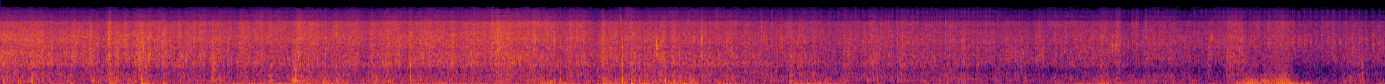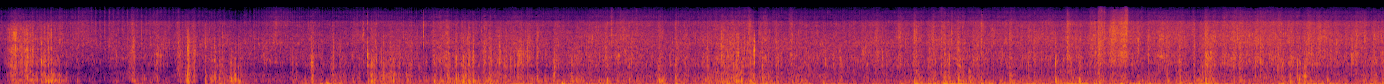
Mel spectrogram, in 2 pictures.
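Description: Bicycle tyres roll and crunch over leaves on a bumpy trail.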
